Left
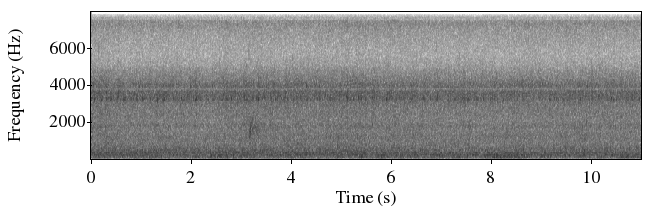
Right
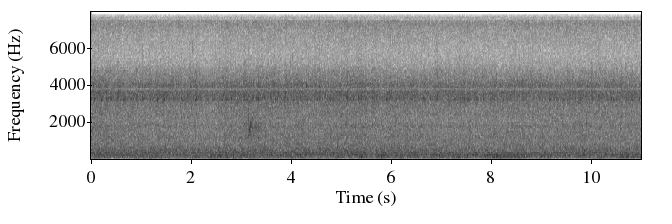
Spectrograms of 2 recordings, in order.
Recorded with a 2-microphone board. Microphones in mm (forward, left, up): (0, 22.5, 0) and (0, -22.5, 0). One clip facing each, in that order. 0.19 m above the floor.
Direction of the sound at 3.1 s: 35° right (ahead or behind).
